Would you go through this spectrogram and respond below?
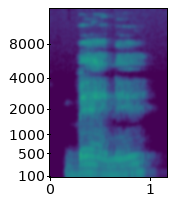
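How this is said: The stressed E is pronounced open. This is the official standard pronunciation. "invece di dire bene"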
